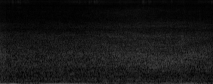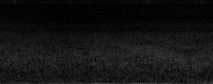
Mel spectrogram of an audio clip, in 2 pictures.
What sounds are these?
medium-sounding engine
